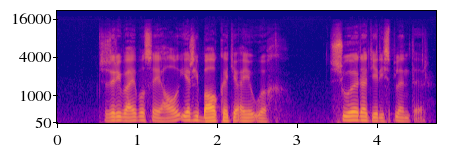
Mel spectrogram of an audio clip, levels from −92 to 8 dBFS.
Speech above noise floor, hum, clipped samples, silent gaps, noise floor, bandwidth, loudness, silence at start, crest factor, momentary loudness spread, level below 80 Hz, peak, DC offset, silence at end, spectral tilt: 43 dB; none; under 0.1%; none; -65 dBFS; 14.5 kHz; -22 LUFS; 0.55 s; 20 dB; 13 LU; -56 dBFS; -2 dBFS; under 0.1%; 0.1 s; -5 dB/octave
